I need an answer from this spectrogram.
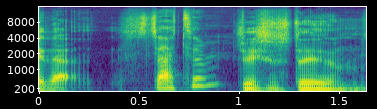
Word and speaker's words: Statham: Statham. Jason Statham. Statham.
